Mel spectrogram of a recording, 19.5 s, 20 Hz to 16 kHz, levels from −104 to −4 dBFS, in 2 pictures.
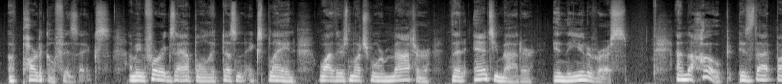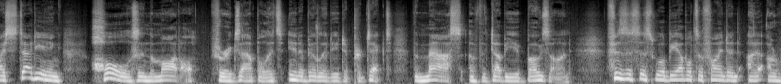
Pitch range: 125-145 Hz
